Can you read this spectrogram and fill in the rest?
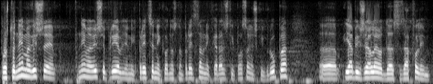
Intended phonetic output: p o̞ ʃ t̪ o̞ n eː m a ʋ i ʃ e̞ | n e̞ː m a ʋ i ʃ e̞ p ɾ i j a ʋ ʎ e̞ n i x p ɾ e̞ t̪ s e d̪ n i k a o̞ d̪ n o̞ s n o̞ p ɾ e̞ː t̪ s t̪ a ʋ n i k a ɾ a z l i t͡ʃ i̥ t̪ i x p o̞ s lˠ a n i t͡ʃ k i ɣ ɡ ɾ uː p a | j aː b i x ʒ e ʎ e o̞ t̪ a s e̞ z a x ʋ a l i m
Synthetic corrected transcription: p o̞ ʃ t̪ o̞ n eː m a ʋ i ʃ e̞ | n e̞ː m a ʋ i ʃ e̞ p ɾ i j a ʋ ʎ e̞ n i x p ɾ e̞ t̪ s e d̪ n i k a o̞ d̪ n o̞ s n o̞ p ɾ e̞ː t̪ s t̪ a ʋ n i k a ɾ a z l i t͡ʃ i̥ t̪ i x p o̞ s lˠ a n i t͡ʃ k i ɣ ɡ ɾ uː p a | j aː b i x ʒ e l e o̞ d̪ a s e̞ z a x ʋ a l i m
